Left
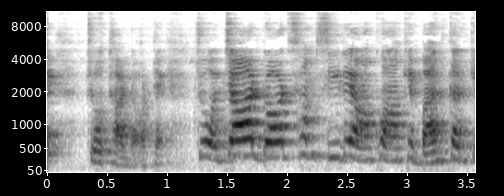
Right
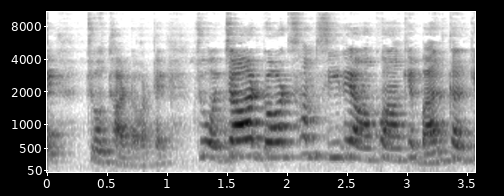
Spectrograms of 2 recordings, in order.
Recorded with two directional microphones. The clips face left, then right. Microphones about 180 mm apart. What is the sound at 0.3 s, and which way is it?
A woman's voice, 25° left (ahead or behind).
